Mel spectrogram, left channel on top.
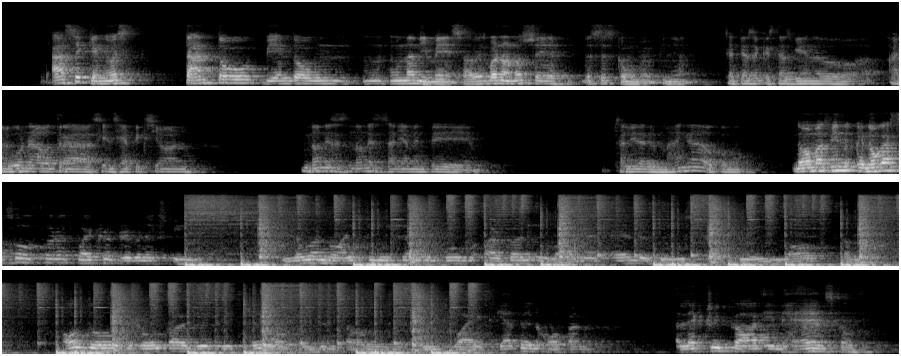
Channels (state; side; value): different; both; correlation 0.00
